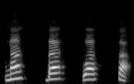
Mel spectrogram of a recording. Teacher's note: चार हैं होंठों से म ब व फ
